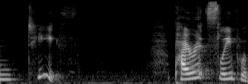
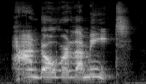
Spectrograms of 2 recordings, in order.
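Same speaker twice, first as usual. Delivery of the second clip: pirate demand; 9 semitones higher, 6 dB louder than usual. A narrator's reading. Pirate captain demanding food.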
